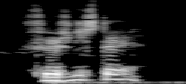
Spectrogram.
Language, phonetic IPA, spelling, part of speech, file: Danish, [ˈføsl̩sˌd̥æˀ], fødselsdag, noun, Da-fødselsdag.ogg
- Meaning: birthday (occasion and date of birth)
